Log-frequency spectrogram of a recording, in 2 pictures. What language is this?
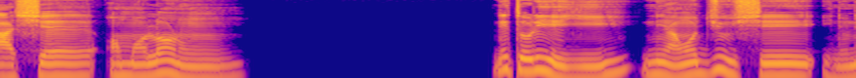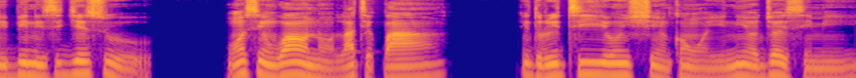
Yoruba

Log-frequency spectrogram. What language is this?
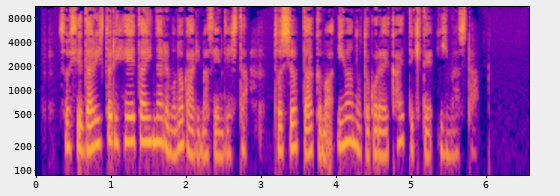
Japanese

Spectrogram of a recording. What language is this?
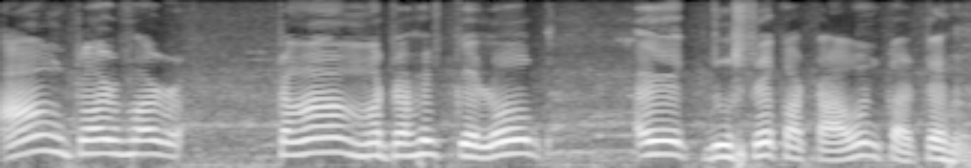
Urdu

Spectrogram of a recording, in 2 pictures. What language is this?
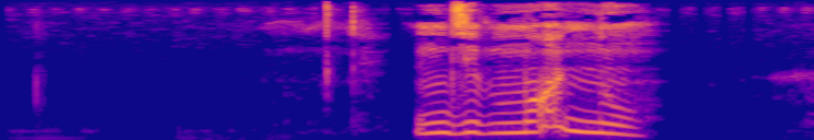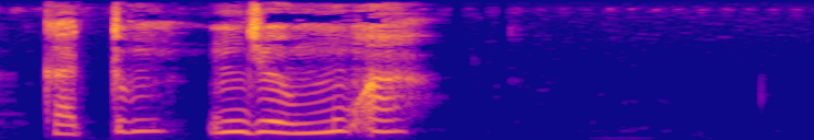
Mungaka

